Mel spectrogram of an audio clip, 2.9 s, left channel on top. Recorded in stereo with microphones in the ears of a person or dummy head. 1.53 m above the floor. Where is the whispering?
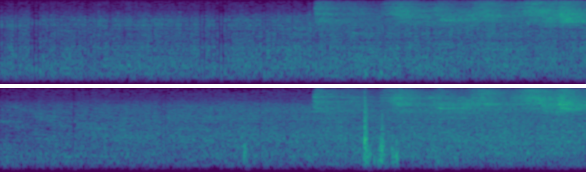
60° right (ahead or behind), 1.3 m.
